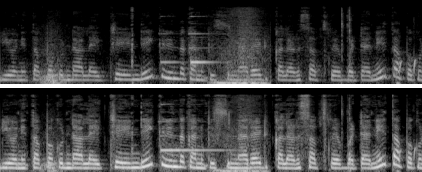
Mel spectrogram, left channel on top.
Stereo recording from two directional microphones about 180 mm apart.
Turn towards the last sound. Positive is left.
turn(degrees=-65)  # may be behind; listen again after turning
